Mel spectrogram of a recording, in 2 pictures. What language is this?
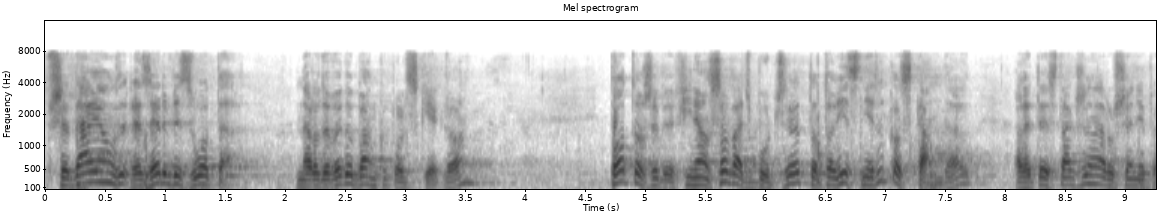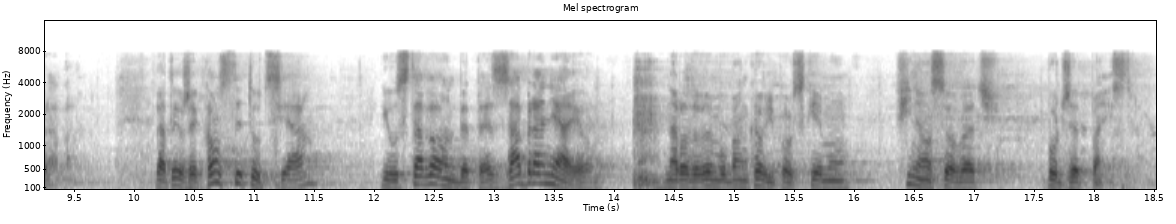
Polish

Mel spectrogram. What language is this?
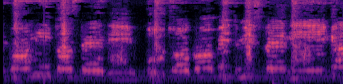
Georgian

